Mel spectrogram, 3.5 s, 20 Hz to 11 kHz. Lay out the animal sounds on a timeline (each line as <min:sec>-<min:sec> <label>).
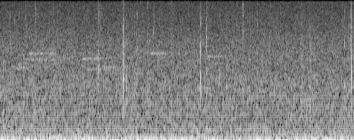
0:00.0-0:01.8 American Robin (Turdus migratorius)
